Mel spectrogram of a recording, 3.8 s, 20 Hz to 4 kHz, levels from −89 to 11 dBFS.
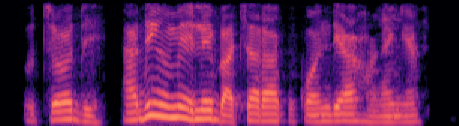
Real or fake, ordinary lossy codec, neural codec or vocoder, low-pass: fake; none; codec, 16 kHz, 8 kbps, FreqCodec, larger model; 3.6 kHz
